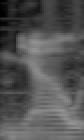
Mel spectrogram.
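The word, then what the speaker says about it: Myau: the cat's name uh it seems to be Mayu is how I would say it but meow is a legitimate alternative pronunciation like I don't know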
